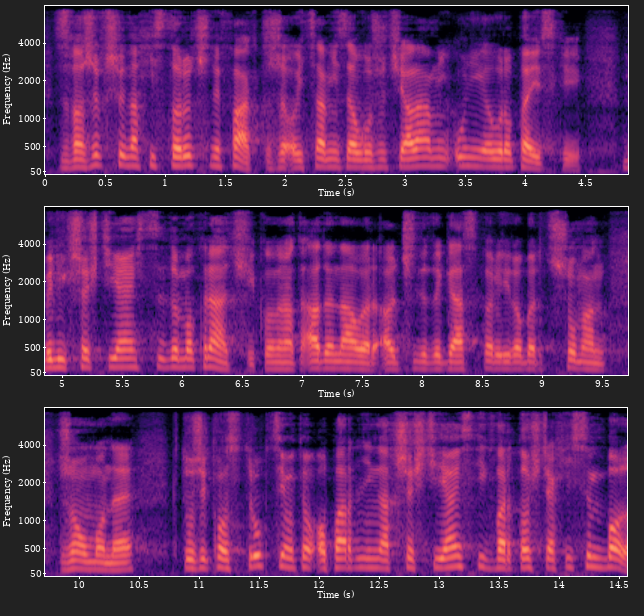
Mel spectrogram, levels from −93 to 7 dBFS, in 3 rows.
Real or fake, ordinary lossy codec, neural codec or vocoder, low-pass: fake; none; autoencoder, 48 kHz, 32 numbers a frame, DAC-VAE, trained on Japanese speech; 7.2 kHz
